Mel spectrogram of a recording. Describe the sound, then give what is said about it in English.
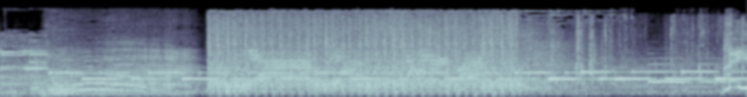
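Gunfire rings out while shooting hordes of Nazi zombies in the video game Call of Duty, dense rapid bursts with metallic clinks over game music, with a voice heard at the start. “Man, I love shooting hordes of Nazi zombies on Call of Duty.”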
